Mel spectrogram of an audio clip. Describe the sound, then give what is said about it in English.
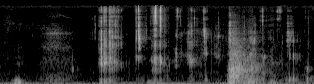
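Chewing a berry: a few soft, crunchy bites and wet mouth sounds in irregular bursts, faint and without talk. “The berry itself is delicious. Make sure you keep it in your mouth for a while.”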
